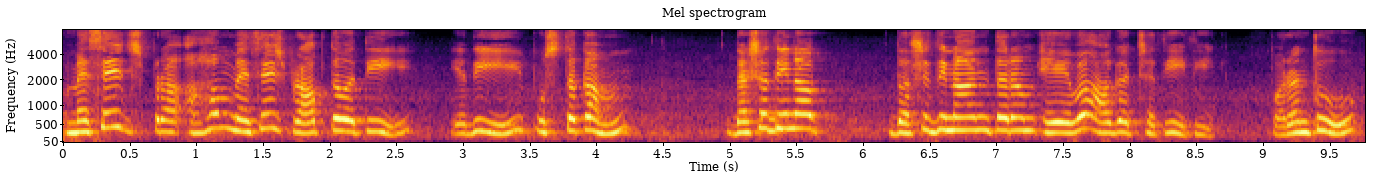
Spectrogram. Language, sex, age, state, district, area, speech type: Sanskrit, female, 45-60, Andhra Pradesh, Nellore, urban, spontaneous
